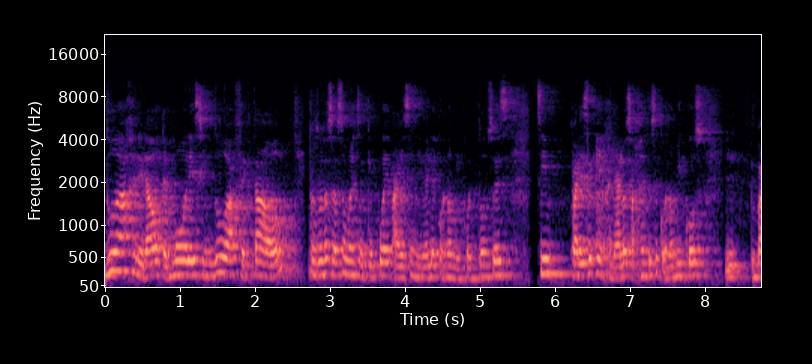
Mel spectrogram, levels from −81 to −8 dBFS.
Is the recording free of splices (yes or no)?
no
